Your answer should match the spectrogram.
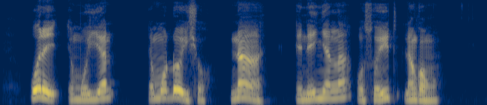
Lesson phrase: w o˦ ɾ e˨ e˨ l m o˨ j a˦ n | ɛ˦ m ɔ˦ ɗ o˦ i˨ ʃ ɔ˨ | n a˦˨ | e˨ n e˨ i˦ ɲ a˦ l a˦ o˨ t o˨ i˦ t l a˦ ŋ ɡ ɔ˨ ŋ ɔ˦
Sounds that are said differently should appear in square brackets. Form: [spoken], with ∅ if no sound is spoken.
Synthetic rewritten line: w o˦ ɾ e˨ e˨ [∅] m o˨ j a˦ n | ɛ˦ m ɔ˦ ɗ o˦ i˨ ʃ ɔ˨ | n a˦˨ | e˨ n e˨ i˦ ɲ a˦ l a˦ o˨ [s] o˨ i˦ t l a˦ ŋ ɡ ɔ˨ ŋ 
